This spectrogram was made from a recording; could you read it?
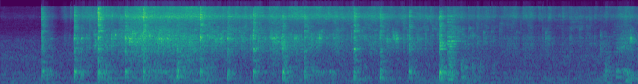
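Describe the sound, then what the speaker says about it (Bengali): Dried red chillies frying in oil in a pan, a loud close sizzle with repeated sharp spits and pops and occasional clinks of a utensil against the pan. "শুকনো লঙ্কাটা ভাজছি আমি"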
